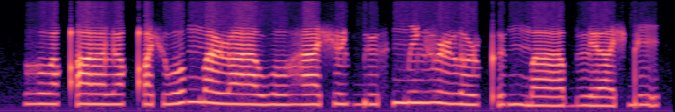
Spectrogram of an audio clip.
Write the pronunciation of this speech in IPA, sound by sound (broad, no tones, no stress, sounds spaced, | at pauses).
ɦ oː qʼ ɐː l ɵ qʼ o ʃ w o ŋ͡m ɐː ɭ aː w o ɦ a ʃ ʉ lʲ ɡ͡b ʉ x ŋ͡m i lʲ v ɨ ɭ l o ɭ kʼ ʉ ŋ͡m ɐː b lʲ ɐː ʃ d i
